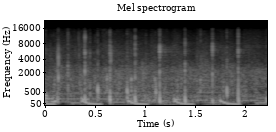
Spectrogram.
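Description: Scattered hand clapping from a few people, quick irregular claps, with a soft steady bass beat of background music underneath.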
